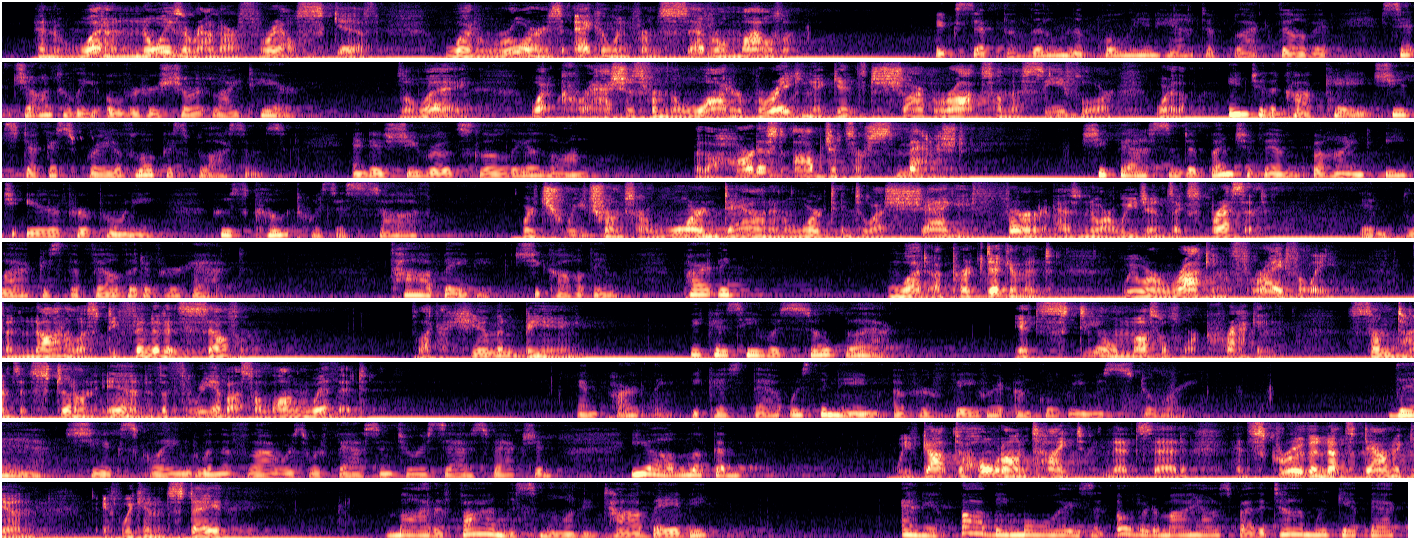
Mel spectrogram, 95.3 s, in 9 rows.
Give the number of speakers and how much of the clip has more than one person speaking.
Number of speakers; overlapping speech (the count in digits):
2, no overlap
